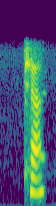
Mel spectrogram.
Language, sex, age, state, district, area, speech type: Marathi, female, 18-30, Maharashtra, Nashik, urban, conversation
